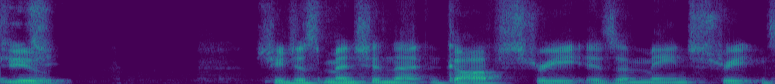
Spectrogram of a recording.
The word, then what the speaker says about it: Gough: I think kind of like it makes me think of like Van Gogh, but apparently it's pronounced Goff.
